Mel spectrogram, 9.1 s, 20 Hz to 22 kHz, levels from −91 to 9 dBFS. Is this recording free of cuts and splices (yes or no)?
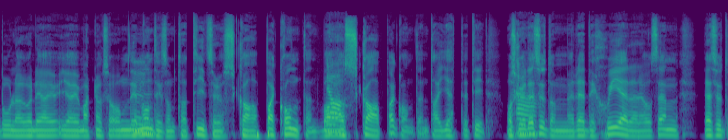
yes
